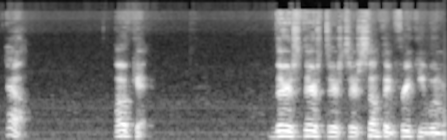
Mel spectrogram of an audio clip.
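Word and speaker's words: אל: However, there are some words where it isn't, and you have an eh sound instead, like in El. El is the Lord who is God. One might think that's supposed to be masculine, but it's pronounced El.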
